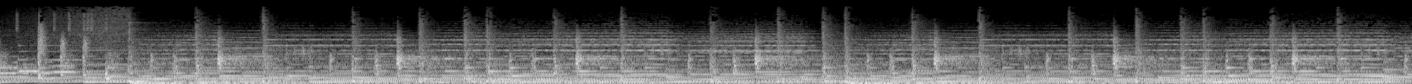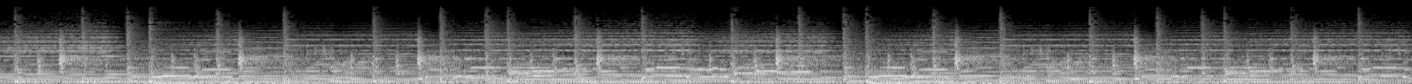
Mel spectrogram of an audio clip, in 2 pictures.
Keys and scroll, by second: 1.9 space, 9.6 p, 12.0 1, 12.3 5, 12.7 Return, 13.3 space, 25.4 m, 27.8 space.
